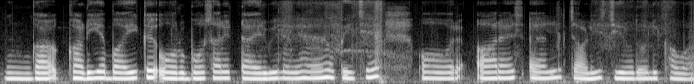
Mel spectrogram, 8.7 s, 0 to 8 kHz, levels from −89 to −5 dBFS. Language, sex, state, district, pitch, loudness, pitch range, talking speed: Hindi, female, Rajasthan, Jaipur, 215 Hz, -14 LUFS, 210-225 Hz, 130 wpm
